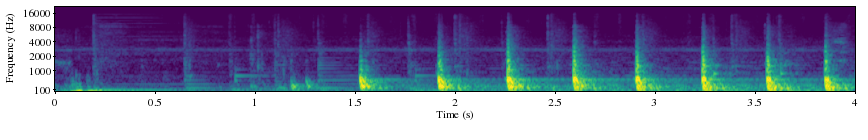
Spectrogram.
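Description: A tool knocking repeatedly on a freshly glued Corian frame to work it loose: sharp knocks about three a second, each ringing briefly, starting about one and a half seconds in.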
